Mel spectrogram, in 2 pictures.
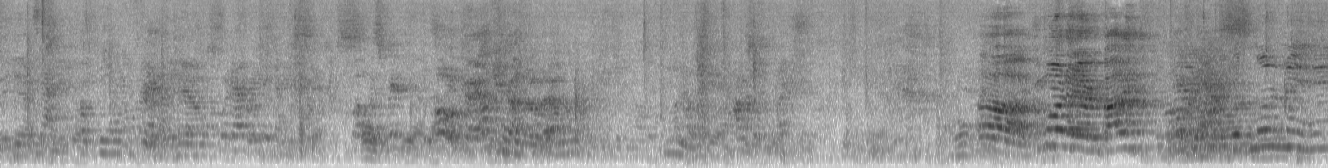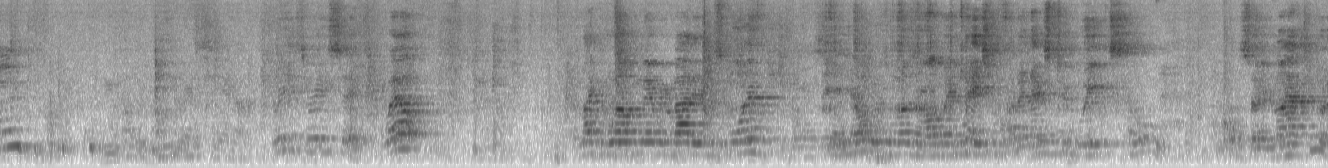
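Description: A middle-aged man speaks steadily through a microphone in a large echoing hall.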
